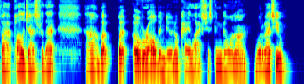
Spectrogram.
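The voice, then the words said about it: Rough, sick-sounding voice. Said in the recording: “I've been under the weather for a little bit ... I sound a little rough”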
